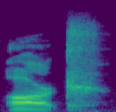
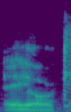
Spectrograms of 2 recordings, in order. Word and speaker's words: AR-K: to what this is it's called arc or as i initially have called it ark as that's kind of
